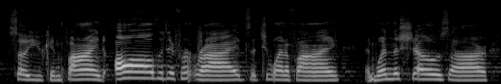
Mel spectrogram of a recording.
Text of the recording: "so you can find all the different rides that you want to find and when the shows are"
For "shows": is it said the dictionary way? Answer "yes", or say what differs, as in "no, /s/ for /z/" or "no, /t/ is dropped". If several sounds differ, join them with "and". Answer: yes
